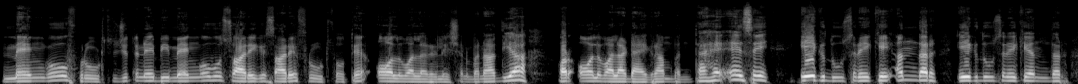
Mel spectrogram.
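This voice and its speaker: A man with a Hindi accent teaches a reasoning class for exam aspirants, talking straight to his students. His voice sits a little high, and he repeats each point in a coaxing, chatty way. The sound is close and dry, with no room around it. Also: steady tone, normal speed, mellow, smooth, no room sound. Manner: repetitive, coaxing, addresses students as bhai and beta. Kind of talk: exam-prep class lecture.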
